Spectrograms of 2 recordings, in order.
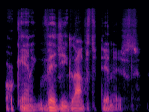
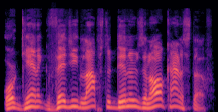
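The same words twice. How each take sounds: First: Low, mocking repeat of the menu; mock deep repeat. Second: Said in the usual way. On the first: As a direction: sneer the words back, deep and dry.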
